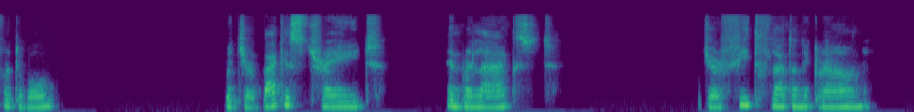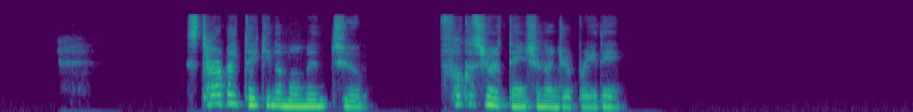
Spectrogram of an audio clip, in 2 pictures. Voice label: mindful breaths, guided meditation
